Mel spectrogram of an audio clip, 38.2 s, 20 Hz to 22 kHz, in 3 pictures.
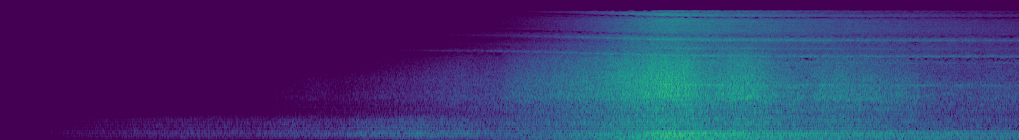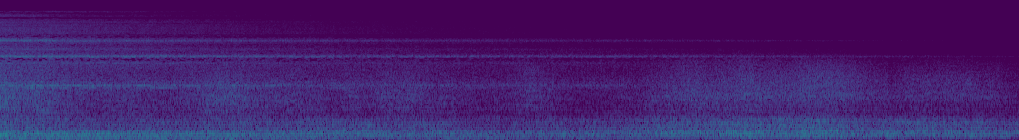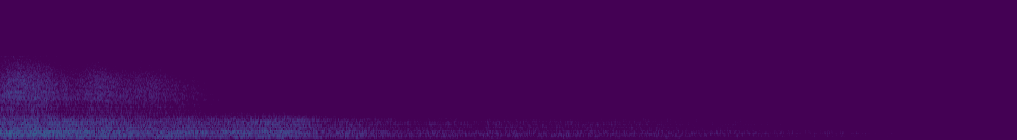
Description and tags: Air liner is taking off.Moves head-on.Louder(9lrs,mltprcssng)
The sound of an airliner flying over. Created artificially. It is based on the sound of the wind recorded in the mountains. The rest of the sounds used in the creation: the sound of a hiss of a gas burner, a whistling sound obtained by synthesis, the sound of a home vacuum cleaner (two versions of this sound with different pitch), low-frequency noise obtained by synthesis. The sound of the wind is processed differently for each of the three main layers. There is a distant layer with a tail, a near layer, an upper layer and a near layer with a low rumble (there is wind and low synth noise in it). Each of these layers goes through a flanger. And the last, tonal-noise layer consists of the sounds of a gas stove burner, a vacuum cleaner and a synthesizer whistle). All filtering, changes in pitch in the tonal-noise layer, level control by layers, are linked to one XY macro controller and their changes are programmed with different curves of rise, time of arrival and decay.
airplane, aviation, sfx, sound-design, fx, aeroplane, air-liner, sound, engine, flight, plane, flying, field-recording, noise, taking-off, cinematic, game, fly-by, artificial, aircraft, sounddesign, jet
